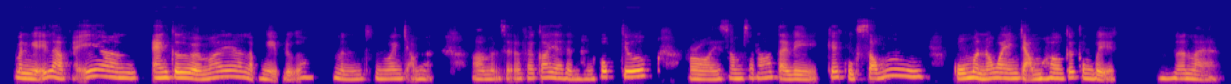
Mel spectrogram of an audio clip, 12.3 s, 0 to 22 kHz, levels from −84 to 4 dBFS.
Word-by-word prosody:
Mình 215 -3 +3
nghĩ 190 - +3
là 250 -6 +2
phải, 255 - -1
a, 265 -2 +1 0.3
an 230 +1 +4
cư 230 -2 +6
rồi 190 -3 +5
mới, 240 +8 0
a, 270 -1 -1
lập 225 - -2
nghiệp 185 -3 -2
được - - -4
á. - - -4 0.3
Mình 200 -5 -2 0.2
s 185 - -16
quan 195 +1 -2
trọng 185 - -8
là, - - -11 0.4
ờ, 180 - -4
mình 185 +2 -4
sẽ 195 - -5
phải 210 -1 -4
có 230 +2 -2
gia 225 -3 0
đình 185 -3 -3
hạnh 180 - -5
phúc 260 0 +3
trước, 270 +3 +7 0.4
rồi 180 -2 -1
xong 205 +1 -2
sau 215 +1 -8
đó 215 - -4
tại 180 - +1
vì 175 -2 0 0.2
cái 245 - 0
cuộc 190 -6 -3
sống 210 +3 0 0.7
của 200 - +3
mình 225 -1 +5
nó 200 +2 +2
quan 215 -2 +2
trọng 195 -2 +2
hơn 210 0 +2
cái 240 +3 0
công 205 -3 -1
việc 180 - +1 0.4
nên 205 -1 -2
là, 180 +2 -5
205 Hz, 240 wpm, -23 LUFS, 190-230 Hz, 0.7 s, trước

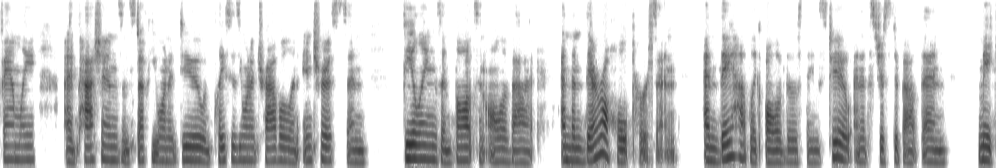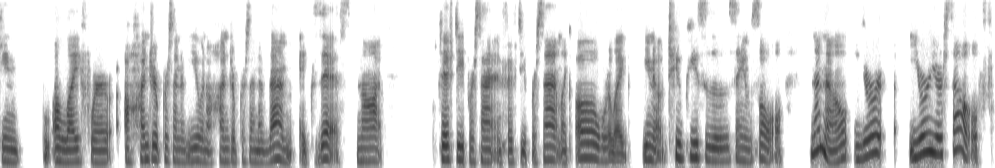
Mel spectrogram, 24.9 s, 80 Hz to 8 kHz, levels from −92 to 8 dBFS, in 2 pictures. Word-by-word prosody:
family 190 0 -4 0.4
and 165 -1 -1
passions 185 0 +2
and 150 - -3
stuff 180 - -1
you - - -2
wanna 170 -1 -3
do 180 -1 +1
and 155 - -5
places 180 +1 -3
you 185 - -4
wanna 180 -1 -3
travel 175 0 0
and 160 - -4
interests 180 0 -3
and 155 -1 -3 0.5
feelings 200 -3 +4
and 155 -1 -2
thoughts 180 0 +3
and - - -6
all 170 - 0
of 160 - -7
that. 155 -1 -2 0.3
And 185 -1 +2
then 175 -2 0
they're 195 +10 +5
a 255 - +9
whole 165 -6 +1
person - - -6 0.4
and 175 -2 +3
they 195 +3 +6
have, 230 -3 0
like, 160 - -2
all 160 -1 +4
of 155 - -4
those 160 0 -5
things, 155 -1 -9
too, 210 -5 +3
and - - -4
it's 165 - -9
just 170 0 -5
about - - -2
then 155 -1 -1 0.4
making 170 -3 +1 0.4
a 180 - +6
life 160 0 +1
where 155 0 0
100% 185 -2 -1
of - - -7
you 175 0 -1
and 160 - -4
100% 165 +1 -5
of 150 - -5
them 190 +2 +3
exists, 200 +1 -1
not 170 +1 0 0.7
50% 185 -4 +1
and - - -6
50% 160 +4 0
like, 155 - -5
"Oh, 210 -1 +5
we're 175 - -1
like, 90 -2 +1 0.2
you 195 - +1
know, 170 - -1
2 215 -2 +2
pieces 210 -3 0
of 170 0 +2
the 175 - -6
same 170 -2 -5
soul." - - -1 0.3
No, 295 +5 +4
no. 210 - +4
You're 250 +8 +3 0.3
you're 265 +6 +6
yourself. 285 +4 +3
175 Hz, 185 wpm, -23 LUFS, 165-190 Hz, 0.7 s, a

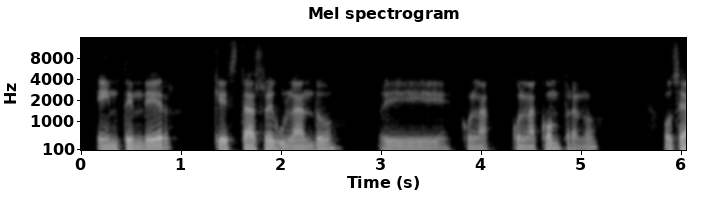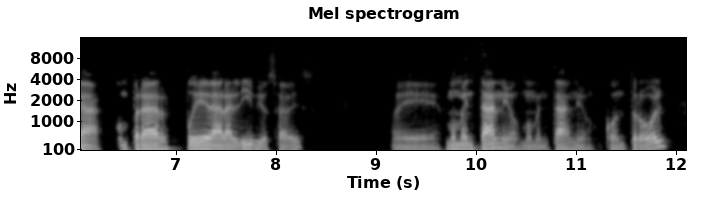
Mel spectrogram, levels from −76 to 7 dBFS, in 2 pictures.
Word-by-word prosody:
entender 100 +5 0 0.4
que 105 - 0
estás 105 +1 0
regulando, 110 +3 -1 0.3
eh, 90 -1 -5
con 100 - -6
la 85 -6 -5 0.2
con 100 -3 -4
la 90 -1 -2
compra, 130 -7 -3
¿no? 150 - -9 0.6
O 100 -1 -3
sea, 105 -4 +3
comprar 115 +3 +4
puede 115 0 +5
dar 110 -1 +7
alivio, 110 -1 +1
¿sabes?, 95 0 -7 0.8
eh, 90 -1 -6
momentáneo, 125 - +3
momentáneo, 95 0 -3
control 110 - 0
105 Hz, 110 wpm, -24 LUFS, 95-115 Hz, 0.8 s, dar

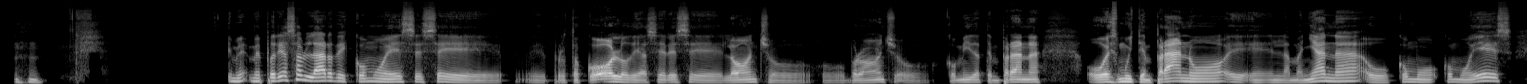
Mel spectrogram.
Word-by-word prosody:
Ujú. 105 -1 -8 1.9
¿Me 150 +2 -1
me 145 -2 -1
podrías 185 +6 +1
hablar 175 -5 +5
de 150 -4 -2
cómo 140 -1 -1
es 125 0 0
ese, 105 -8 -2 0.2
eh, 95 -2 -12
protocolo 110 +5 +3
de 105 -1 -2
hacer 105 +2 -4
ese 100 -3 -4
lunch, 110 +3 -1
o 95 - -7 0.4
o 85 0 -15
brunch, 100 +3 -4
o 85 -2 -12
comida 105 +3 -3
temprana? 115 +4 +1 0.4
O 110 +2 +4
es 120 -1 0
muy 130 0 +4
temprano, 135 +5 +3
eh 100 -3 -5
eh, - - -8
en 100 0 -5
la 95 - -6
mañana, 150 +9 +1
o, 100 -3 -3
¿cómo 115 -2 -3
cómo 115 -3 -4
es, 155 +5 0
110 Hz, 135 wpm, -21 LUFS, 100-135 Hz, 1.9 s, hablar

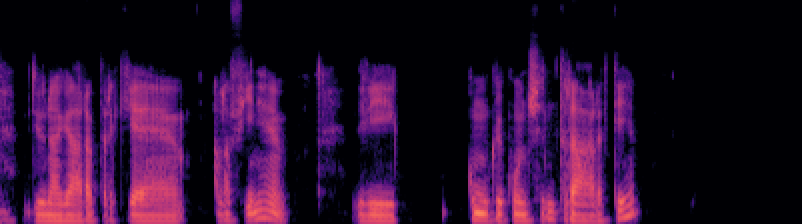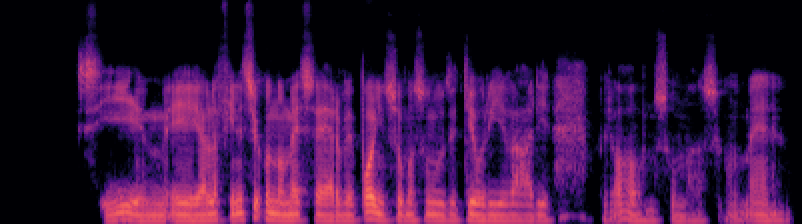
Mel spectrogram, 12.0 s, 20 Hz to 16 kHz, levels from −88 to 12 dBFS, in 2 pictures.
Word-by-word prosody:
di 95 - -5
una 95 -1 +4
gara 90 -1 +2
perché, 85 -2 0 0.2
alla 100 - -4
fine 105 +2 -1 0.4
devi, 90 -1 +1 0.5
comunque 100 -2 +2
concentrarti 90 -2 +1 1.8
Sì, 105 +5 +1
mhmm, 90 0 -2
e 90 -1 +3
alla 95 +2 +3
fine 105 - 0
secondo 105 -2 +3
me 95 +1 +3
serve; 90 -1 +1
poi, 120 +5 +7
insomma, 95 -1 0
sono 95 +1 -1
tutte 95 0 -4
teorie 90 0 +1
varie 90 0 -4 0.3
però, 90 - -4
insomma, 85 0 -8
secondo 85 - -6
me 95 0 -5
90 Hz, 135 wpm, -25 LUFS, 90-95 Hz, 1.8 s, poi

